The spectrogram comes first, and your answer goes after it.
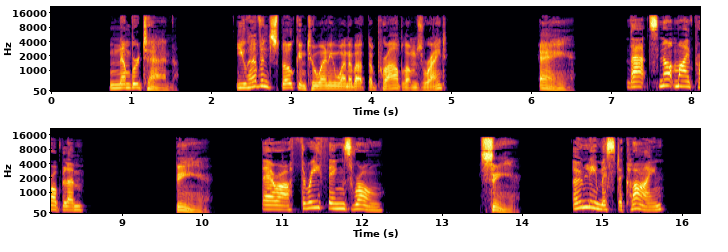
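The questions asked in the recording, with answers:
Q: You haven't spoken to anyone about the problems, right?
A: C: Only Mr. Klein.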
